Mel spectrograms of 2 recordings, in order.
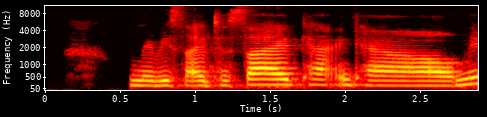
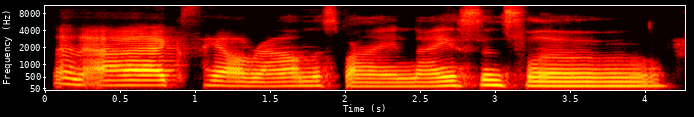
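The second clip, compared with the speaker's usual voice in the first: drawn-out, unhurried breathing cue; slow yoga cue; 4 semitones lower, slower than usual. Real, not acted. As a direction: stretch the words to slow the movement. Cueing a slowed yoga movement.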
